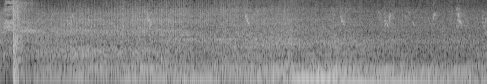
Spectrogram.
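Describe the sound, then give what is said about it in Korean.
A sharp click, then a car engine hums low and steady before revving louder midway as the vehicle pulls away, setting off first, with faint birds chirping above the rumble. No one speaks. “아이, 그럼 저희는 먼저 출발하겠습니다.”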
